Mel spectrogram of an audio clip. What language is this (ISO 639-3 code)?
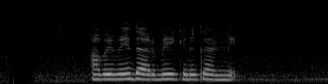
sin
